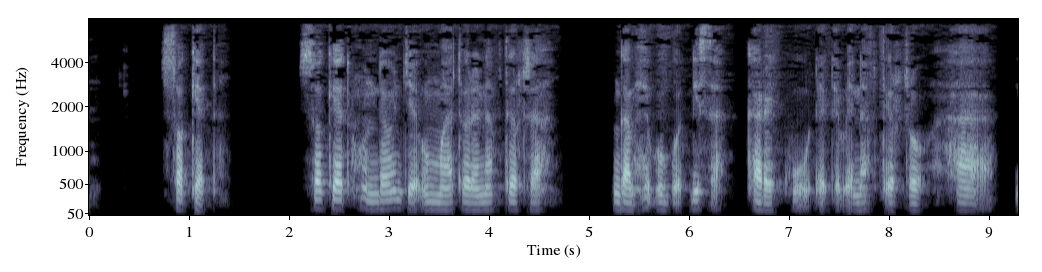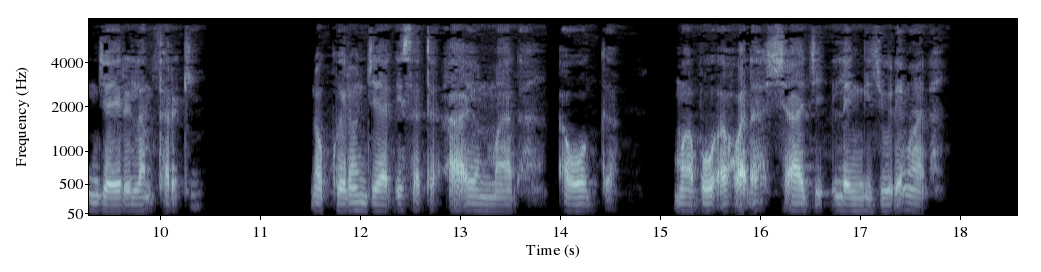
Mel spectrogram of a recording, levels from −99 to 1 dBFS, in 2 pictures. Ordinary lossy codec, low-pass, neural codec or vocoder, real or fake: MP3, 32 kbps; 7.2 kHz; codec, 16 kHz, 16 kbps, FreqCodec, larger model; fake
